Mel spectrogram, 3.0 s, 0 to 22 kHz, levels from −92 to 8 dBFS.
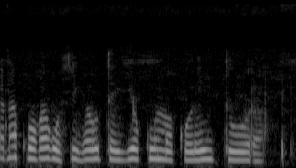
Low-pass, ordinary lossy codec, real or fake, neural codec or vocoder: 19.8 kHz; none; fake; vocoder, 44.1 kHz, 128 mel bands every 512 samples, BigVGAN v2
